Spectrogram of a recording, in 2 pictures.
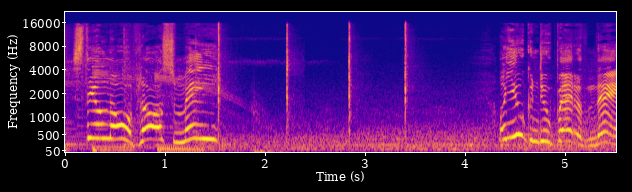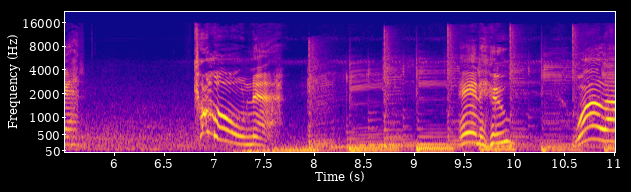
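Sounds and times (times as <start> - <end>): slow hand clapping: 1.5 - 3.6.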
